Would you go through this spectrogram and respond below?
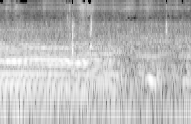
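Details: One huge cow being unloaded from a truck bellows a steady, drawn-out low moo lasting about a second, then it fades into a brief higher rising note amid faint background chatter.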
